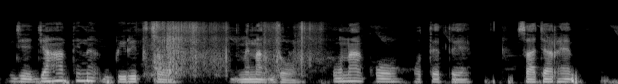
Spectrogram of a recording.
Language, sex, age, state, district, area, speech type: Santali, male, 18-30, West Bengal, Jhargram, rural, spontaneous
